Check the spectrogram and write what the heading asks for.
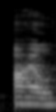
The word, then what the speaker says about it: aisle: oh yes it's in Isle 10 or it's in Isle 7 meaning it's in that row of shelves that aisle okay so three words for one fun pronunciation Isle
